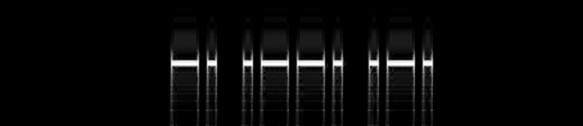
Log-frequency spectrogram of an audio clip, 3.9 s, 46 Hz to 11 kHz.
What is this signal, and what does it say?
Morse code, heard as a keyed tone, about 20 wpm, 700 Hz. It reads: NPR
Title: 4x Word-Spacing - Sets of 5 Words - 20wpm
